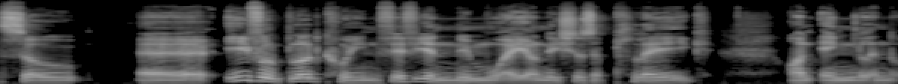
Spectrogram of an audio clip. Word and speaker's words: Nimue: I can't pronounce the villain's name. Nimue, is that correct? Nimue, yeah, Yeah, yeah, by played by Mila Jovovich from the Resident Evil movies.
